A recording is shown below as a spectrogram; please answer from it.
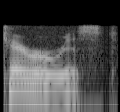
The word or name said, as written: terrorist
